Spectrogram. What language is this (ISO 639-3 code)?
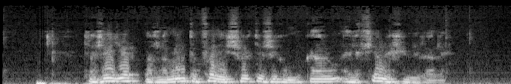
spa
